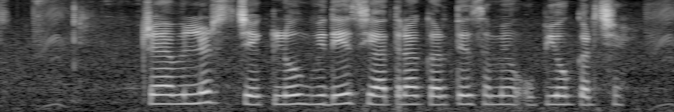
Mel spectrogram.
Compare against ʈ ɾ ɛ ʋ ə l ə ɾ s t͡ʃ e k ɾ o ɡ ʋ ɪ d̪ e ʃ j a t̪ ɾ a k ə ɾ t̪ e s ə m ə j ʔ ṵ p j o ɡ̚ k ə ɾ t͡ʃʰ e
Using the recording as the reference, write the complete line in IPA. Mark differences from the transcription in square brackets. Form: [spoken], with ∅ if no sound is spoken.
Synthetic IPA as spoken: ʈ ɾ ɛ ʋ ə l ə ɾ s t͡ʃ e k [l] o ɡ ʋ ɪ d̪ e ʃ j a t̪ ɾ a k ə ɾ t̪ e s ə m ə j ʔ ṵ p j o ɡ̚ k ə ɾ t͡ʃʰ e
